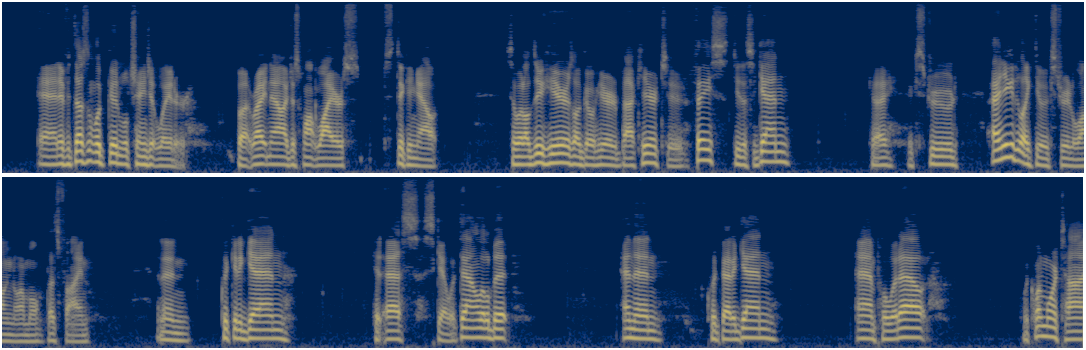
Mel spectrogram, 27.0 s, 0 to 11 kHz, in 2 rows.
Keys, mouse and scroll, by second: 3.9-4.2 scroll up 2, 5.8 click, 7.3 click, 7.8 click, 8.6 click, 10.1-13.6 drag, 15.1 click, 15.8 click, 18.0 s, 20.5 click, 21.0 scroll down 1, 21.1 scroll, 21.9 click, 22.5 click, 26.1 click, 26.6 click.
